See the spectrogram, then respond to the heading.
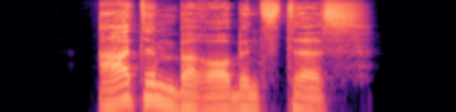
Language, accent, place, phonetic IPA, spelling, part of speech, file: German, Germany, Berlin, [ˈaːtəmbəˌʁaʊ̯bn̩t͡stəs], atemberaubendstes, adjective, De-atemberaubendstes.ogg
- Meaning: strong/mixed nominative/accusative neuter singular superlative degree of atemberaubend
